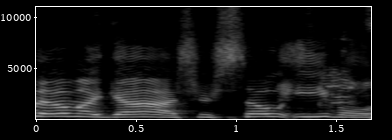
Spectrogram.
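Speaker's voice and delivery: normal talking voice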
